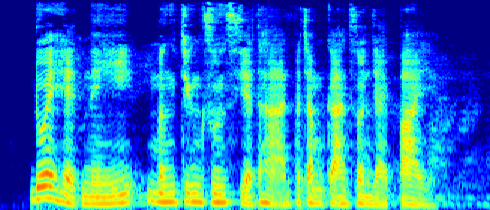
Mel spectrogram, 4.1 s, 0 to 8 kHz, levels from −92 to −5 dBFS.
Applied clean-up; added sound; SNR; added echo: none; none; none; reverberation time 1.1 s.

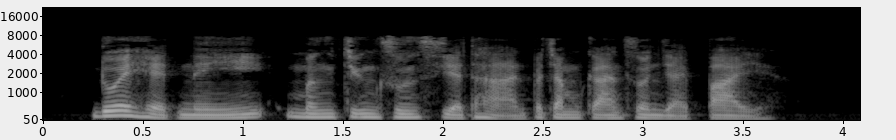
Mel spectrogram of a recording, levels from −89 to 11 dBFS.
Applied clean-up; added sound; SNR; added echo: none; none; none; none.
